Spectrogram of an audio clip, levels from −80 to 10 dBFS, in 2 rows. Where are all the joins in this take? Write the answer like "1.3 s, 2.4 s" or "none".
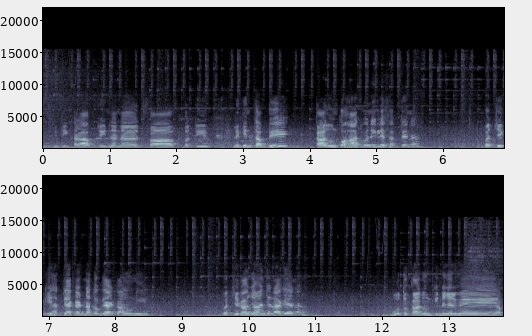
none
